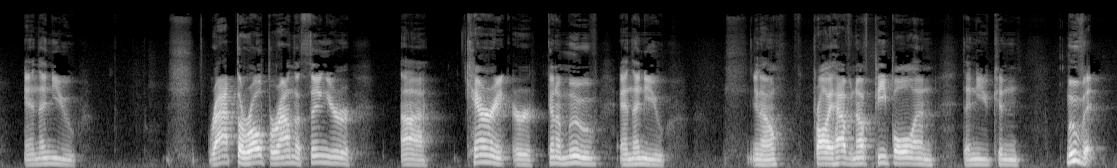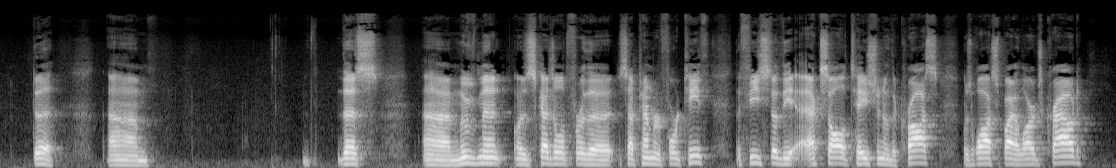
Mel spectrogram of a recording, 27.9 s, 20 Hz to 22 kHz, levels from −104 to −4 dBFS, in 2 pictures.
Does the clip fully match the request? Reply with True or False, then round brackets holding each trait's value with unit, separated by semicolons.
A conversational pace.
False (120 wpm)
